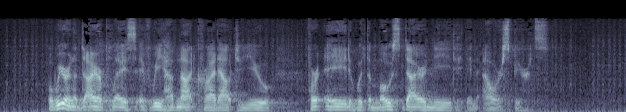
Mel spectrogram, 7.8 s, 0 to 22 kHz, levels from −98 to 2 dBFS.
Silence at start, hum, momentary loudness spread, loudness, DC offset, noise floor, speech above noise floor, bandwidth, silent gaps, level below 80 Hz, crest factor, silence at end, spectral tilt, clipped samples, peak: 0.4 s; none; 16 LU; -25 LUFS; under 0.1%; -51 dBFS; 26 dB; 11.5 kHz; none; -52 dBFS; 20 dB; 0.35 s; -5.5 dB/octave; under 0.1%; -4 dBFS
